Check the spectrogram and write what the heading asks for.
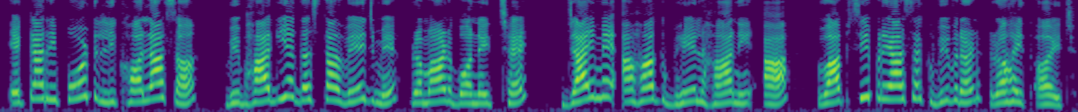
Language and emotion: Maithili, neutral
